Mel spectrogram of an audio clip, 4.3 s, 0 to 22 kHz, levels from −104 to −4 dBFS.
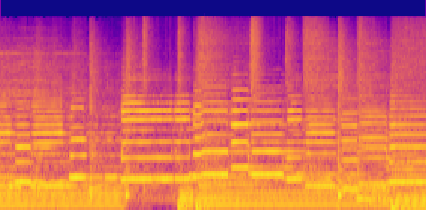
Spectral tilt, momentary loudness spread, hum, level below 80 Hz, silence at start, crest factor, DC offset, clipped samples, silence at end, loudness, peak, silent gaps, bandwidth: -4.5 dB/octave; 4 LU; none; -26 dBFS; 0 s; 12 dB; under 0.1%; under 0.1%; 0 s; -13 LUFS; 0 dBFS; none; 16.5 kHz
